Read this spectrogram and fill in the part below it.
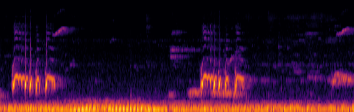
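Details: Local zebra dove, a competition prospect, in fast, tightly packed song likened to a sewing machine: two bubbly rolling coo phrases over a loud constant low rumble, with a brief high chirp after each.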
